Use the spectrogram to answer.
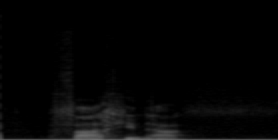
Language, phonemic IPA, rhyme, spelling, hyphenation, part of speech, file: Dutch, /ˈvaːɣinaː/, -aːɣinaː, vagina, va‧gi‧na, noun, Nl-vagina.ogg
- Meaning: vagina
